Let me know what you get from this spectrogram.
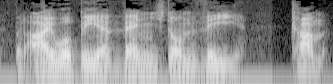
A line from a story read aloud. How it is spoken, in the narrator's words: roared the digger of romance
